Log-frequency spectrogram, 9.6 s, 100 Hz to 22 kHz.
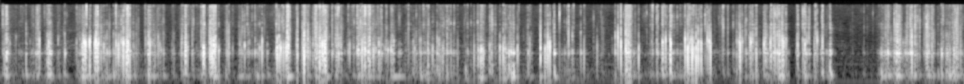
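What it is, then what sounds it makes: Microphone grille being brushed. A small dark rat-tail brush with a wooden handle is brushed directly over one of the two small X-Y microphone capsules of a Tascam Portacapture X8 recorder, across its metal mesh grille. It makes close, dense scratchy swishing and rustling strokes in quick irregular bursts, with a brief near-silent pause toward the end before the brushing resumes.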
